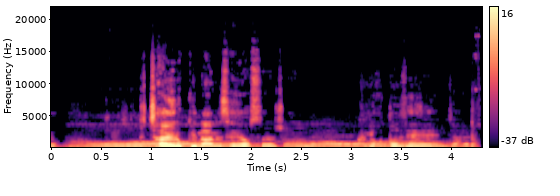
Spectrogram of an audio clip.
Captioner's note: haha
